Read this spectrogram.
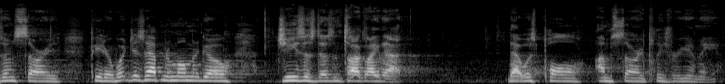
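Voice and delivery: low, soft, sheepish apology; contrite apology. Acted. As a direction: apologise quietly, humbled by guilt. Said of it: "he's convicted".

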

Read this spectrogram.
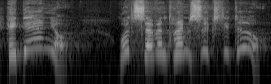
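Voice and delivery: high, bright-voiced angel asking; a playful angel quizzing Daniel. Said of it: "Then he said".

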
